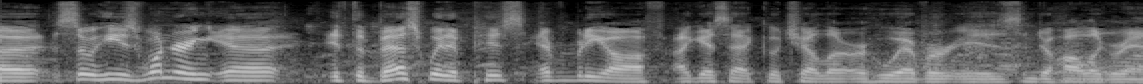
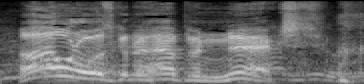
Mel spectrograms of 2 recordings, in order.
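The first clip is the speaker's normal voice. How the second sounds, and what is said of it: Imitates another person's voice. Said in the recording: “My best Hunter impression.”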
